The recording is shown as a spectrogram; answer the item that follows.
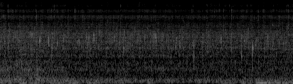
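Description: Pomfret fish frying in a pan over a gas flame, a steady close sizzle and crackle of hot oil running throughout with no talking.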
